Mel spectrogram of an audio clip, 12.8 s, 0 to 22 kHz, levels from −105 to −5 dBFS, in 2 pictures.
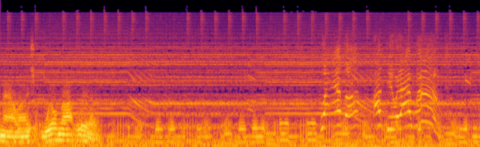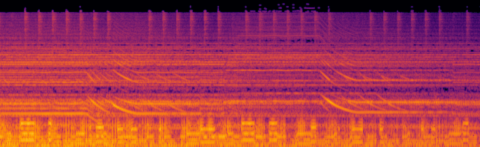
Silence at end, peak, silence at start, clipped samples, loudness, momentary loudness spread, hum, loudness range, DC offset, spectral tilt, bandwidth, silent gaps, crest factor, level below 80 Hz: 0 s; -2 dBFS; 0 s; under 0.1%; -21 LUFS; 14 LU; none; 8 LU; 0.8%; -5.5 dB/octave; 17.5 kHz; none; 18 dB; -32 dBFS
